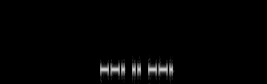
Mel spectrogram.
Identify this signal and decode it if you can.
Morse code, heard as a keyed tone, about 43 wpm, 700 Hz. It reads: GIG
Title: USA Call Sign Postfixes - 3 Letters 45wpm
